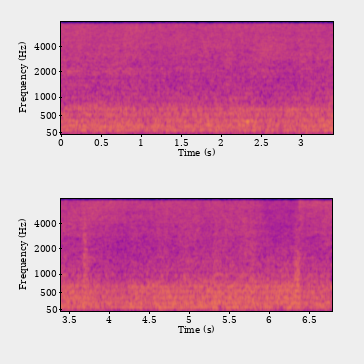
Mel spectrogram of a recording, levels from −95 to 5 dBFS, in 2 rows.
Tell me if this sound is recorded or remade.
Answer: recorded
